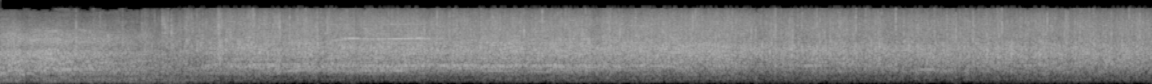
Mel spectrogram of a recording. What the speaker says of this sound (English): It's a pretty tasteless round of applause, if I'm being honest with you.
